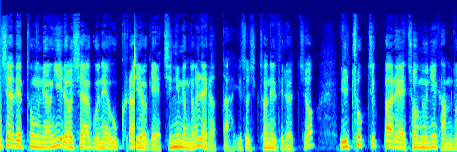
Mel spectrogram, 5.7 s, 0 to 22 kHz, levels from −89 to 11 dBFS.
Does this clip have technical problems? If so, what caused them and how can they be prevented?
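Yes. A skip ahead at 1.67 to 1.69 s drops roughly a second of speech, the two sides joined with no filled gap. Unlike a dropout, there is no silence or concealment, just an abrupt jump. Sizing the jitter buffer for its peak arrival burst would prevent it.

From 1.70 to 4.34 s a jitter buffer speed-up runs the speech at 114% by cutting out short pitch-period pieces, about 0.4 s in total, to shrink the built-up delay. The pitch stays put, which separates it from resampling. Smoother, slower buffer drain would prevent it.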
